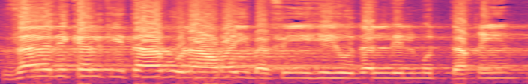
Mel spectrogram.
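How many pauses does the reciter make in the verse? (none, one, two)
none. The verse runs through without any pause. The speaker calls it right. "وإذا حب الواحد ما يوقف لا يوقف"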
